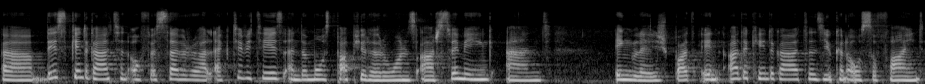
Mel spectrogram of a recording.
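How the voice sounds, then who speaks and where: A woman with a Hungarian accent sounds somewhat breathy, using a fairly high pitch and ordinary pitch variation. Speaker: researcher. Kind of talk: conference talk. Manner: halting.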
